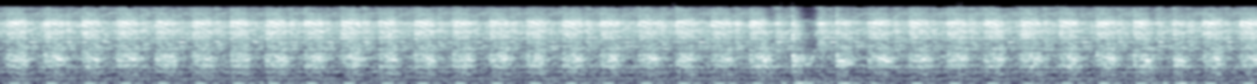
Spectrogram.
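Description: Even cranking rhythm at about two and a half beats per second that never catches and runs; engine won't fire because timing is out.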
